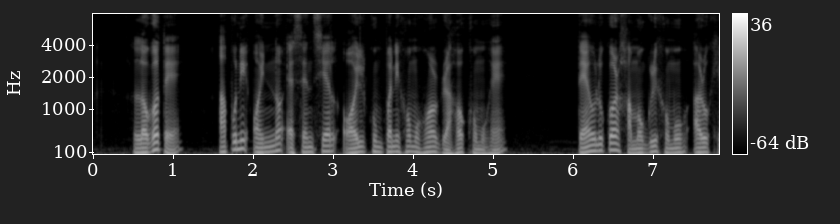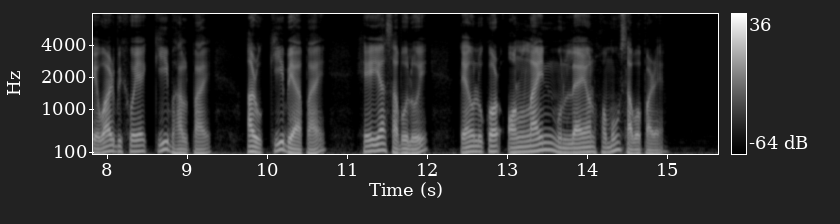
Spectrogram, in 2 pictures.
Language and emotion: Assamese, neutral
